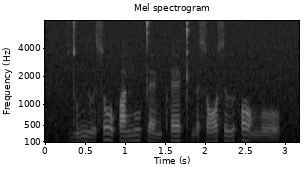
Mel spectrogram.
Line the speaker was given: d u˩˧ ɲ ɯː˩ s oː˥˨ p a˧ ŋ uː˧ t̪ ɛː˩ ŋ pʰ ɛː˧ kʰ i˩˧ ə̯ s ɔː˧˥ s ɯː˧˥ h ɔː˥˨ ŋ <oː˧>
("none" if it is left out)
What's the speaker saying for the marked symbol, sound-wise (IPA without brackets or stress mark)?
oː˧˩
